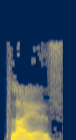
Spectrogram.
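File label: "Pliers", English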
